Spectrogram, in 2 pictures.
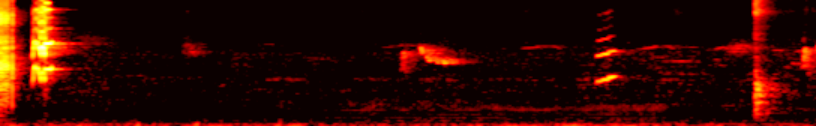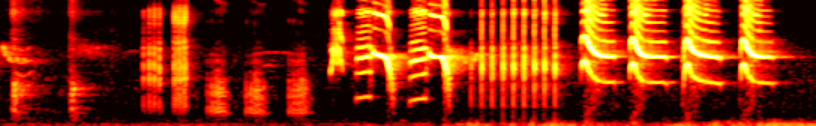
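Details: Nias hill myna tutor recording for birds to copy. Scattered soft notes at first, then a rapid run of loud, ringing whistles and hooked, falling notes, with a brief raspy buzz between.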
